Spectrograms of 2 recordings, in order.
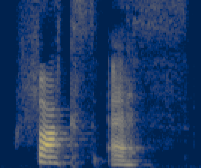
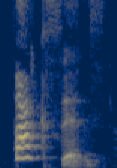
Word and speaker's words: foxes: F, x, s, fox s, fox s. That's not how we pronounce that word. We say foxes.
